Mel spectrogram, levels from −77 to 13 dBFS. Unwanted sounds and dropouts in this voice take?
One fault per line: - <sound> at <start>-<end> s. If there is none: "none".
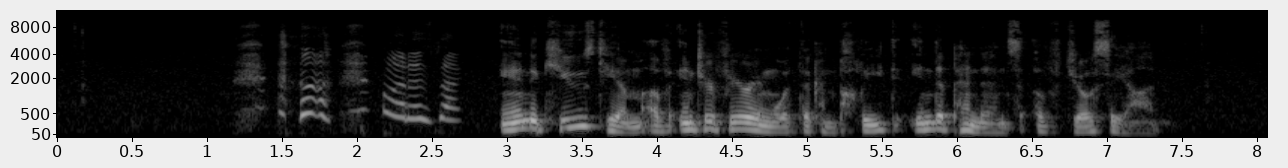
- laugh at 1.2-2.7 s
